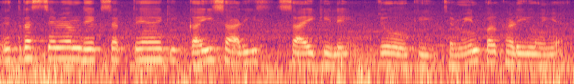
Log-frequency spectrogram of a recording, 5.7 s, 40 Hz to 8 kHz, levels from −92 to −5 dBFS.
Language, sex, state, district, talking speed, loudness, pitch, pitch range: Hindi, male, Uttar Pradesh, Shamli, 175 wpm, -15 LUFS, 150 Hz, 135-180 Hz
